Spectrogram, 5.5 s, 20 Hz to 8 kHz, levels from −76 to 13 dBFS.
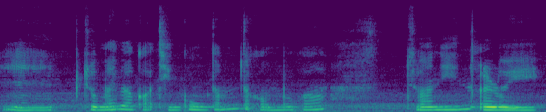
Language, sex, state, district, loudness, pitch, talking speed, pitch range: Mizo, female, Mizoram, Aizawl, -18 LUFS, 205 Hz, 145 wpm, 180-220 Hz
